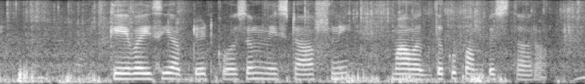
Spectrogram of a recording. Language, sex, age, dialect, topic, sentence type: Telugu, female, 18-24, Utterandhra, banking, question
